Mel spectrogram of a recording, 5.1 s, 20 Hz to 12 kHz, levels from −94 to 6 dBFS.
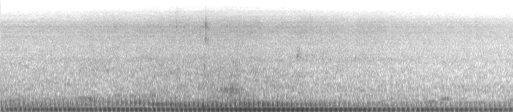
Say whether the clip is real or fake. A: fake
